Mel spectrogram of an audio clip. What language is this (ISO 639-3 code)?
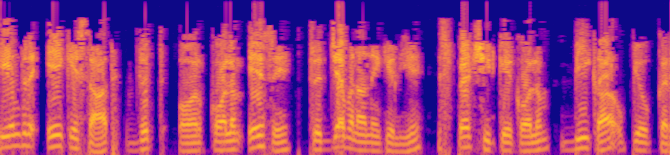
hin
